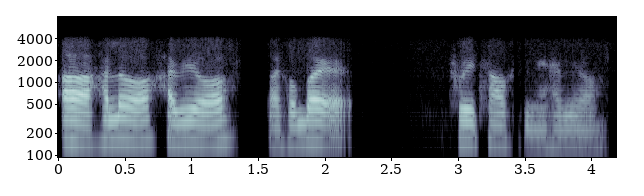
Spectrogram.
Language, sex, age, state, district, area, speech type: Manipuri, male, 45-60, Manipur, Imphal East, rural, conversation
